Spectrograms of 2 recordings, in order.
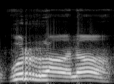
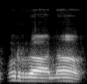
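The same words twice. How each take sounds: First: غرانہ said very slowly with a long doubled r, ghur-raana. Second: Said in the usual way. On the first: Shown as a demonstration. Teacher showing the shadda to students, slow doubled r. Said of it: "یہاں پہ شد ہے". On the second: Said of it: "تشدید کی علامت ہے".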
